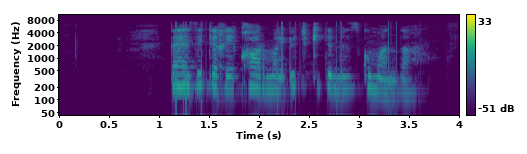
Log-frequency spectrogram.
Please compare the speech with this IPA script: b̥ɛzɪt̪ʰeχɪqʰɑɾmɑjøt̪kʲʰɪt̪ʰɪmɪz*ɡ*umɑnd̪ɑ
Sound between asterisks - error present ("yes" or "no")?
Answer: no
